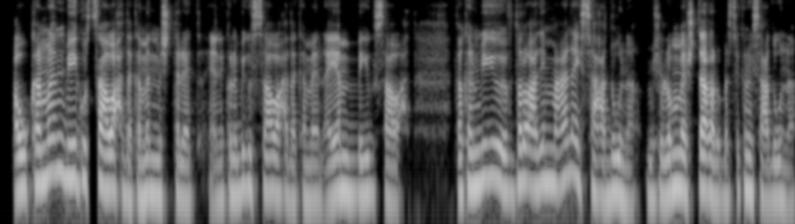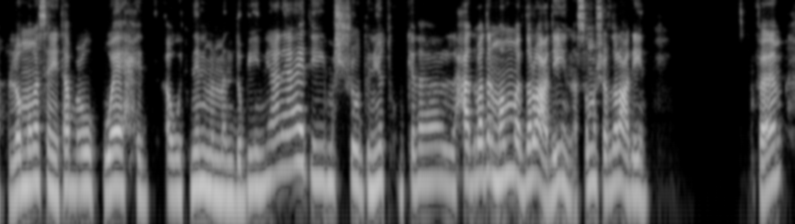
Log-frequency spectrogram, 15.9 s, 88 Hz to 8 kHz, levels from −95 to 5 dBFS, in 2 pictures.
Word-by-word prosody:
أو 175 +2 +3
كمان 235 +6 +2
بييجوا 220 0 +3
الساعة 185 -3 +4
13:00 155 -5 +4
كمان 155 +3 -3
مش 155 -1 -1
15:00، 145 -2 -6
يعني 145 +1 -6
كانوا 160 0 -5
بييجوا 185 0 -3
الساعة 170 -1 +3
13:00 160 -3 -2
كمان، 145 -1 -8
أيام 160 +2 0
بييجوا 160 +1 -3
الساعة - - +2
13:00، - - -8 0.4
فكانوا 185 +3 -1
بييجوا 220 -1 +1
يفضلوا 200 +4 -1
قاعدين 195 +1 +2
معانا 205 +5 0
يساعدونا، 155 -7 +1
مش 150 +1 -9
اللي 160 +1 0
هُم 180 0 +2
يشتغلوا 165 -2 +4
بس 150 +5 -4
كانوا 175 0 -4
يساعدونا، 145 -4 -1
اللي 160 +4 0
هُم 190 +3 +2
مثلًا 205 -3 +3
يتابعوا 185 +2 -1
1 175 -3 +1 0.2
أو 160 0 -3
2 185 +4 -2
من 185 - +1
المندوبين، 160 +4 -2
يعني 240 +4 -3
عادي 285 -4 0
يمشّوا 200 0 -2
دنيتهم 185 +2 -4
كده 205 +2 -5
لحد 200 +2 +1
بَدَل 225 +2 +1
ما 210 +1 +3
هُم 240 - -1
يفضلوا 215 +2 +3
قاعدين، 175 +2 +3
أصل 185 - -1
هُم - - -2
مش 185 - -3
هيفضلوا 200 +4 0
قاعدين. 160 -3 +2 1.1
فاهم؟ - - +3
180 Hz, 215 wpm, -25 LUFS, 160-205 Hz, 1.1 s, الساعة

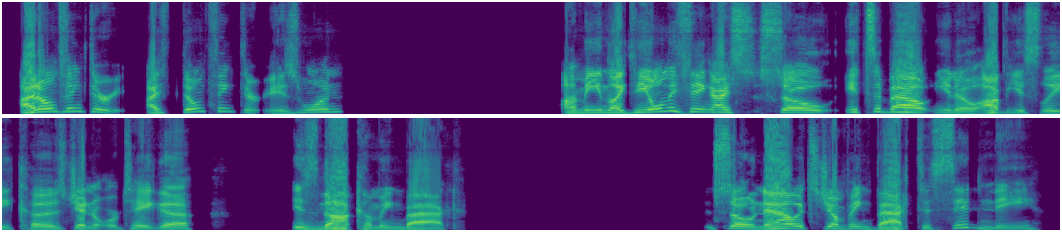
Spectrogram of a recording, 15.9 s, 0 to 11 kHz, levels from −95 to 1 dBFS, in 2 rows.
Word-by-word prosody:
I - - +8
don't 285 +2 +4
think 310 0 -6
there 270 - -2 0.2
I 185 - +4
th 180 - -7
don't 275 +6 -1
think 315 -3 -9
there - - -7
is 145 +10 -7
one. 255 +3 -6 1.6
I 175 - +1
mean, 205 +2 0
like, 205 -1 +5
the 230 +2 +4
only 310 +5 +2
thing 265 -3 +1
I 230 0 +7
s 210 - -5
so, 215 -3 +1
it's 245 +5 -1
about, 230 -7 +5
you 210 -1 -4
know, 155 -2 -1
obviously, 185 -1 0
'cause 150 -3 -3
Jenna 170 +4 -1
Ortega 150 -3 -1 0.8
is 160 0 -4
not 155 -3 +4
coming 150 -3 -7
back. - - 0 1.9
So, 195 +3 +1
now 190 +3 +5
it's 210 - -3
jumping 195 -1 -2
back 165 0 +2
to 160 - -11
Sydney, 150 - -7
190 Hz, 145 wpm, -22 LUFS, 160-230 Hz, 1.9 s, I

